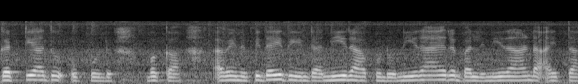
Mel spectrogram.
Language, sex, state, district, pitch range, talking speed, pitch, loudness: Tulu, female, Karnataka, Dakshina Kannada, 175-200 Hz, 115 wpm, 185 Hz, -15 LUFS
